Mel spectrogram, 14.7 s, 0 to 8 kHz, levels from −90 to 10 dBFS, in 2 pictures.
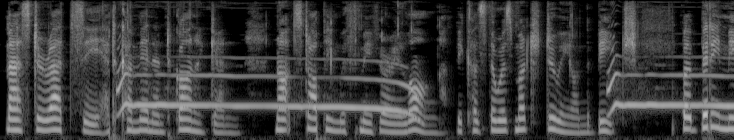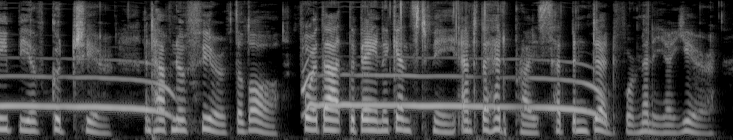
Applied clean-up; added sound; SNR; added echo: classical method log-MMSE.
